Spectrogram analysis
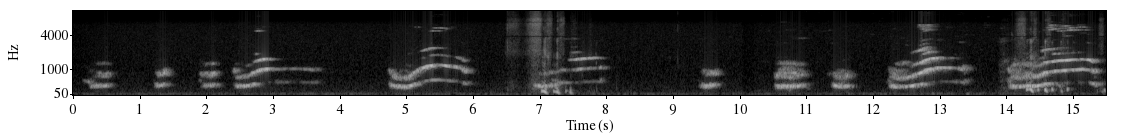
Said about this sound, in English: it's not like there is a meow, but there's like a grunt. He just grunts at us. Have a listen to this.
